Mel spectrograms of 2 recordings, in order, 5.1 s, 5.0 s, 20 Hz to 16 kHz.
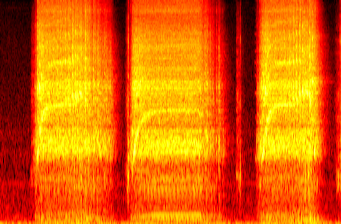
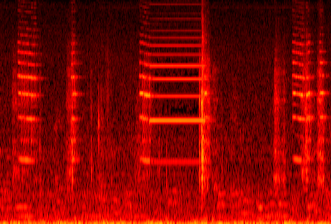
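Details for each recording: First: HBX Rampage 1/18 4WD brushed RC monster truck, reassembled: short bursts of high, even whirring, no grinding or binding; wheels now turn, fixed. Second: HBX Rampage RC truck, steering works: short high-pitched ESC whines with each throttle blip but no drive; both front and rear wheels are bound up when turned together.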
